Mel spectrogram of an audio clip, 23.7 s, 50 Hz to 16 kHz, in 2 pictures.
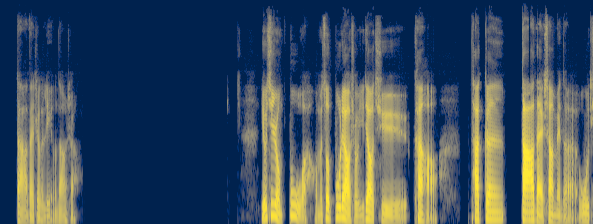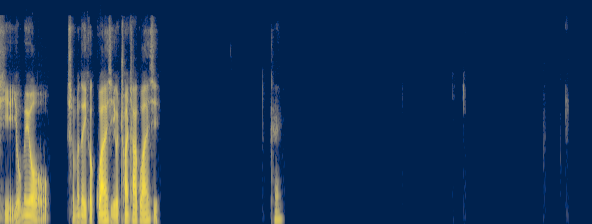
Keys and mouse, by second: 0.1-1.1 middle drag, 1.1-3.7 drag, 3.7 middle click, 4.4 click, 4.9-6.5 middle drag, 6.5 click, 6.9-8.6 middle drag, 8.6 click, 9.5-10.6 middle drag, 10.6-12.7 drag, 12.7 middle click, 13.6 click, 14.0 middle click, 14.9 click, 15.8 middle click, 16.7-20.9 drag, 20.9 middle click, 21.8 click, 22.8 middle click, 23.3 ctrl+z.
